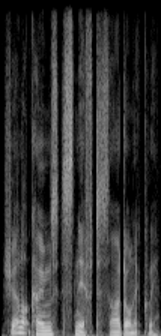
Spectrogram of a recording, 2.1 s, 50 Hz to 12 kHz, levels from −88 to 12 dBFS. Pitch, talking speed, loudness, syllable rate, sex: 120 Hz, 110 wpm, -16 LUFS, 5.4 syllables/s, male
